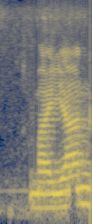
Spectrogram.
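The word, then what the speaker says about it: מעין: Mayan has an interesting feature in that the in closes the syllable and it's a silent silent maan.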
